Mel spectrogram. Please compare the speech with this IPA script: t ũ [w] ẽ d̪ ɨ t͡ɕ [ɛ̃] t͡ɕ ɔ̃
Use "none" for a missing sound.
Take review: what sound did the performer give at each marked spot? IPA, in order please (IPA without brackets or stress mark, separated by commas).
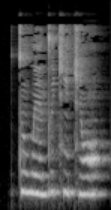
w, ẽ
